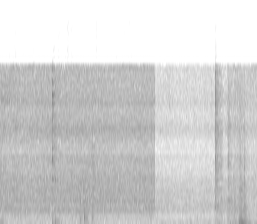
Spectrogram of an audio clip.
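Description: Papaya pieces frying with salt and turmeric for a vegetarian curry, a dense hissing sizzle that drops in level partway through, with spoon scrapes and stirring knocks up close, no speech.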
